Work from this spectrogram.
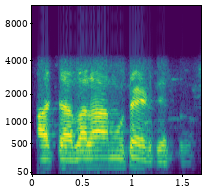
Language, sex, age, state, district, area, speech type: Maithili, male, 45-60, Bihar, Supaul, urban, conversation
